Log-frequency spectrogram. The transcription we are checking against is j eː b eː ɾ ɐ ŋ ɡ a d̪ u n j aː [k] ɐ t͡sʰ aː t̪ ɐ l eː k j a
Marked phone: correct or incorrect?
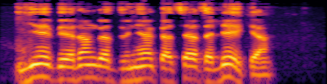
correct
